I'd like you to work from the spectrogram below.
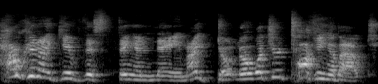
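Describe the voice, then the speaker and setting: A put-on character voice sits at a high pitch and leaps through very wide pitch swings. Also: moderate pace. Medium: read story. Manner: pompous.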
